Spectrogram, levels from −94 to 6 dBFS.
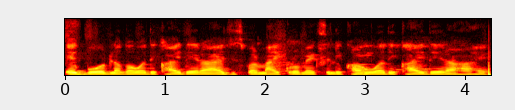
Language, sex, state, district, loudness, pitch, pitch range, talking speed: Hindi, female, Uttarakhand, Tehri Garhwal, -20 LUFS, 165 Hz, 160-170 Hz, 255 wpm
